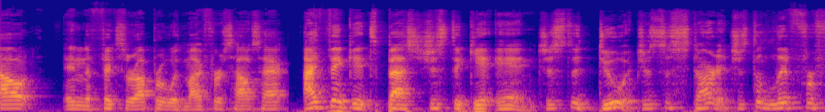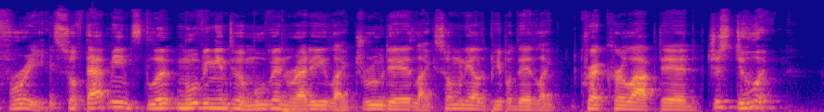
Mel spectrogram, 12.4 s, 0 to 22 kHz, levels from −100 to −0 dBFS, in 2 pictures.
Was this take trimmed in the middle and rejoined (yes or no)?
yes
